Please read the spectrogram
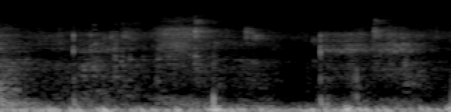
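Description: Handling noise from a hand-held phone: an irregular low rumble with a few faint clicks.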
